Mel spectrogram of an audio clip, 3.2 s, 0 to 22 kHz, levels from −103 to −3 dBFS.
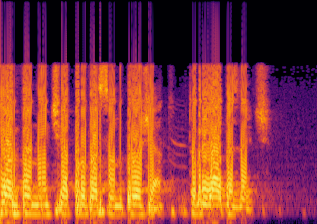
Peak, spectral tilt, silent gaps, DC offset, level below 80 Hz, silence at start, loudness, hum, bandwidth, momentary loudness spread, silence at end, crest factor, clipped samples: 0 dBFS; -4 dB/octave; none; under 0.1%; -50 dBFS; 0 s; -11 LUFS; none; 13 kHz; 9 LU; 0.5 s; 12 dB; 0.3%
